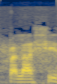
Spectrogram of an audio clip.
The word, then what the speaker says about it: पलाशी: गांव था, उसका नाम पलाशी था, यानी पलास फूल के नाम पे पलासी पड़ा। अंग्रेजों ने इसका नाम प्रोनाउंसिएशन किया, इसको बदलकर प्लासी कर दिया, पलासी को प्लासी कर दिया।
